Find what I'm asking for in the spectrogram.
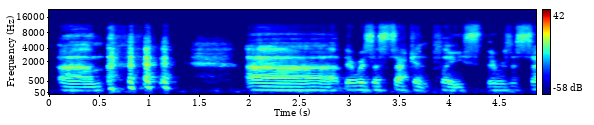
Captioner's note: laugh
